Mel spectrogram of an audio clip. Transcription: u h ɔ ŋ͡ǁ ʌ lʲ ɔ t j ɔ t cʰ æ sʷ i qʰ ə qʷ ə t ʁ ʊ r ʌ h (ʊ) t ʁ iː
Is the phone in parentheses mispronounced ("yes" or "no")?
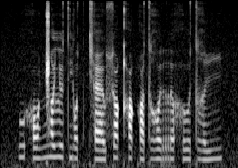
yes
